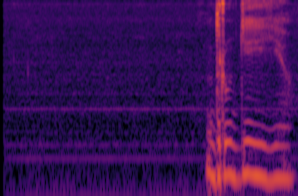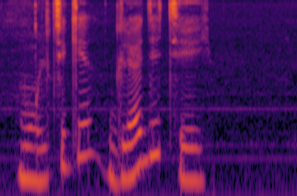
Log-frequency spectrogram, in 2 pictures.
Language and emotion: Russian, neutral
